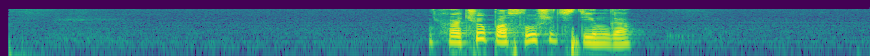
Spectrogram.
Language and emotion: Russian, neutral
